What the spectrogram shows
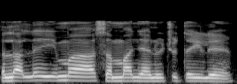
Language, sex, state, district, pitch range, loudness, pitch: Wancho, male, Arunachal Pradesh, Longding, 155-175 Hz, -13 LUFS, 160 Hz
